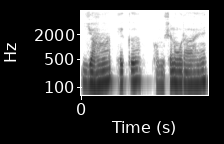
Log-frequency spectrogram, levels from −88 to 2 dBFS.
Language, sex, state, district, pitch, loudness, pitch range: Hindi, male, Chhattisgarh, Korba, 125 Hz, -23 LUFS, 120-135 Hz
